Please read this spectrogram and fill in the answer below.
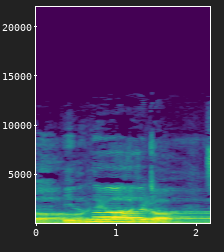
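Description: Male a cappella vocal sextet singing a spiritual in close harmony, with held chords over a low bass part.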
